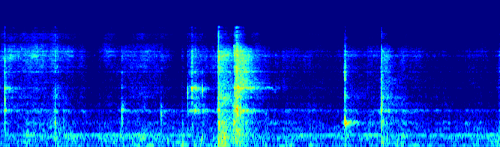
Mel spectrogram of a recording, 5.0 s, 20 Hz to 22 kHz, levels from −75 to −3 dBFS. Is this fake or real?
fake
